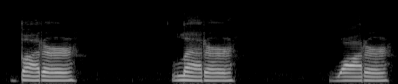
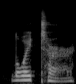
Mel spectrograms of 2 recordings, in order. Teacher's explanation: in spoken English that T becomes a flap D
